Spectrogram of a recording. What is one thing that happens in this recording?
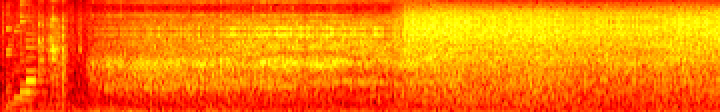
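A fire hose sprays water with a strong hiss.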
